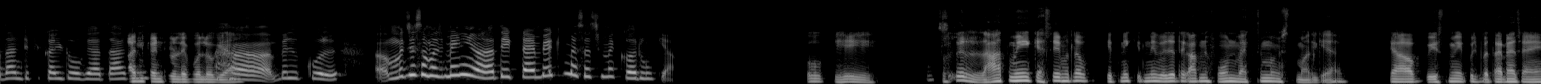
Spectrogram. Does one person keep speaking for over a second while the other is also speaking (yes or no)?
no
